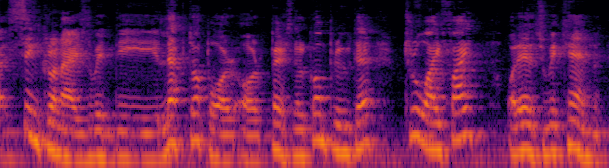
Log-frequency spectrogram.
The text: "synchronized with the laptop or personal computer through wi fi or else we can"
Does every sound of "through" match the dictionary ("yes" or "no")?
no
